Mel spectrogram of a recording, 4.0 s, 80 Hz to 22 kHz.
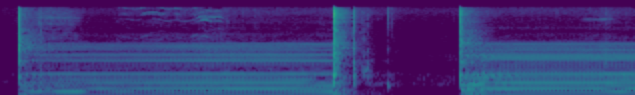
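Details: Jacto Clean J6200 pressure washer motor, separated from pump: steady low electrical hum with no spin-up and high current draw, cut off and reapplied; seized armature bearing, not capacitor, fixed by bearing replacement.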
